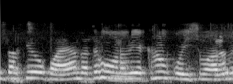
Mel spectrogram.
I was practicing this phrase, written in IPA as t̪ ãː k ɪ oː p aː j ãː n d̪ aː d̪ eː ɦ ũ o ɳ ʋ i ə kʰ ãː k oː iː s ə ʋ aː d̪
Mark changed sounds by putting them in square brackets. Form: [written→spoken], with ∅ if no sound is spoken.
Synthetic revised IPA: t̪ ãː k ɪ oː p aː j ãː n d̪ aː [d̪→t̪] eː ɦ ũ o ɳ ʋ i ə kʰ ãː k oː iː s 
